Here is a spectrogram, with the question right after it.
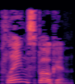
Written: plain-spoken

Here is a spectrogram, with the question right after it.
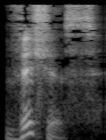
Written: vicious

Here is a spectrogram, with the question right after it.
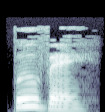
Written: bouvet

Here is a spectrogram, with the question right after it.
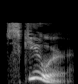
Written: skewer

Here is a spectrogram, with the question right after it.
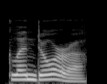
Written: glendora

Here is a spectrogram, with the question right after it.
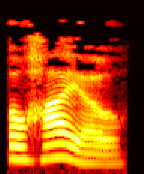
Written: ohio

